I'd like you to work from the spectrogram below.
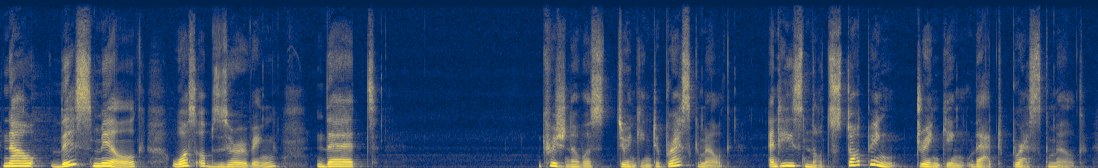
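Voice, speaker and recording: A woman telling a story live in an expressive way, with fillers and dramatic pauses. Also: fairly low pitch.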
